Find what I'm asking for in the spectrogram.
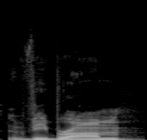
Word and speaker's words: Vibram: But Vibram or Vibram, however you pronounce it, I always forget. – It's Vibram. – Okay, Vibram.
